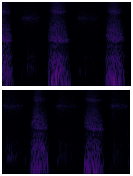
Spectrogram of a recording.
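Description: Alternate nostril breathing during a Kundalini Kriya yoga session, with five strong, close nasal inhales and exhales alternating with quieter breaths in a steady, slow rhythm, no speech.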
